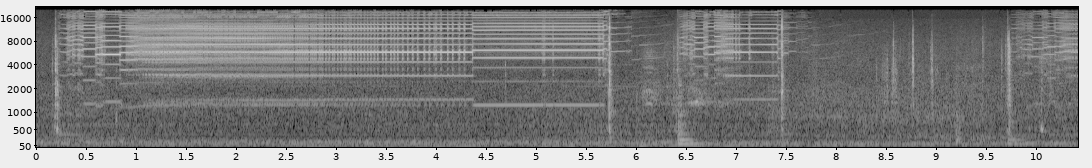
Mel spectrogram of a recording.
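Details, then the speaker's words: BK 1077 television (two horizontal output tubes, 33GY7 driver) squeals steadily at power-up with no high voltage; set looked water-damaged, yoke or flyback suspected. "like I said no high voltage I think it just squeals so it's got two horizontal output tubes"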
